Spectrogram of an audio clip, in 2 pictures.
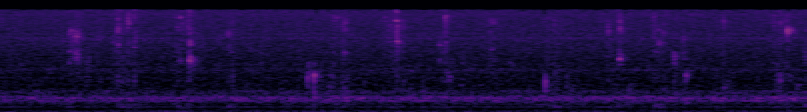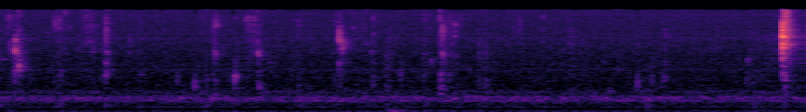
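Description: A person drinking water from a bottle in long gulps: faint, irregular swallowing clicks over a steady low room hum.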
